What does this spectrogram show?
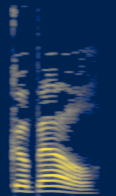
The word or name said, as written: gabel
